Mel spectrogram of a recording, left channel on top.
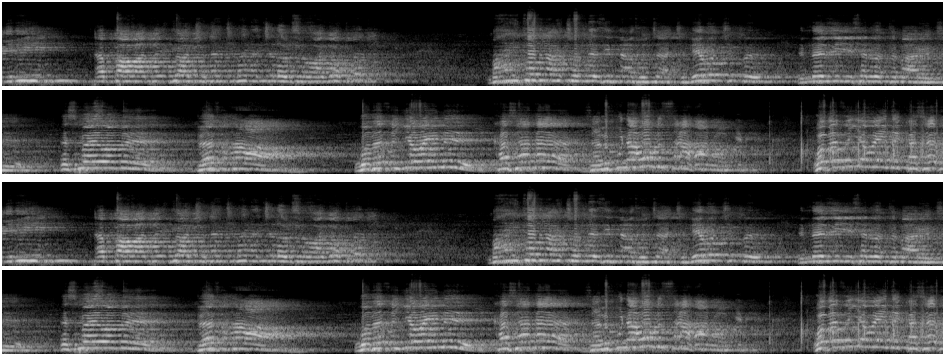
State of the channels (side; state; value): both; identical; correlation 1.00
